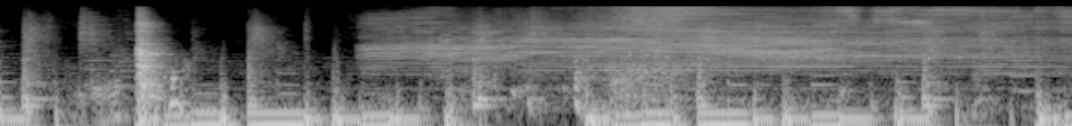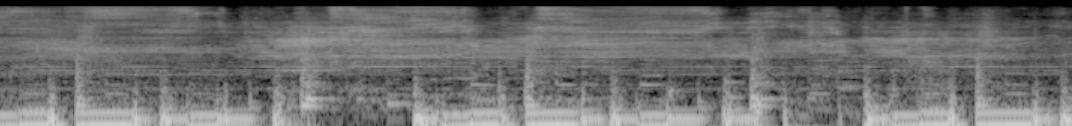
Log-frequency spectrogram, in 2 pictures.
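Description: Handheld electric shaver buzzing steadily as it shaves hair from the skin of a leg, starting about two seconds in.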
